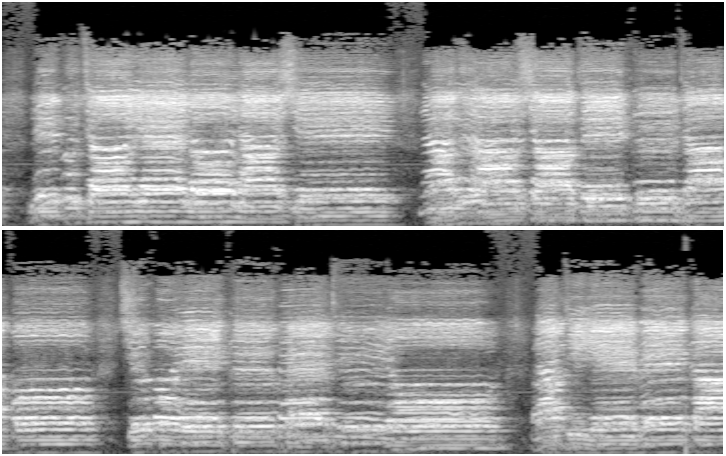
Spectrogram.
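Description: A choir singing, in phrases of about four seconds with brief breaks between them.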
